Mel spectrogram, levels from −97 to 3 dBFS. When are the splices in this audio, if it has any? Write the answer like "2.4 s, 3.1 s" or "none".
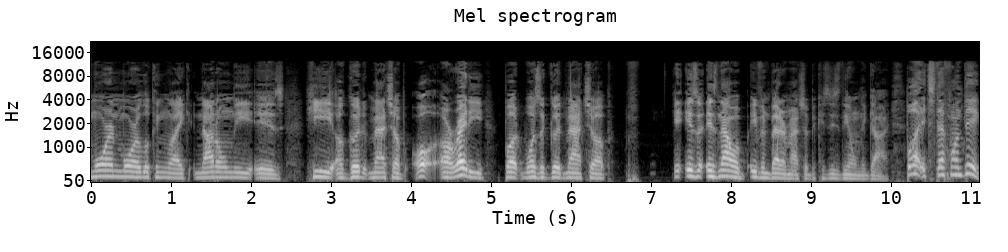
10.2 s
